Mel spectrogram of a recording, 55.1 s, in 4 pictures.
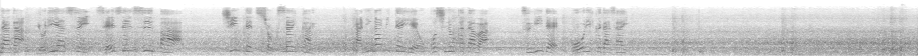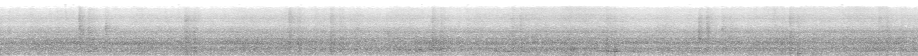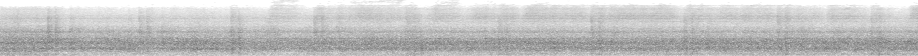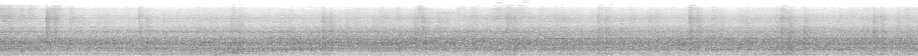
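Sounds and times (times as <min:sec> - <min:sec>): rail joint clacks: 0:14.7 - 0:15.8, 0:40.6 - 0:42.6, 0:48.7 - 0:49.4, 0:50.2 - 0:50.8, 0:51.6 - 0:52.2, 0:52.9 - 0:53.6.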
